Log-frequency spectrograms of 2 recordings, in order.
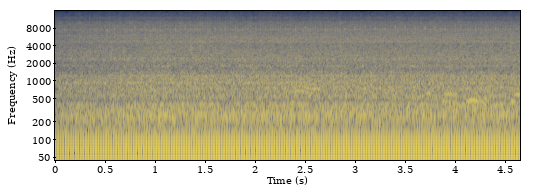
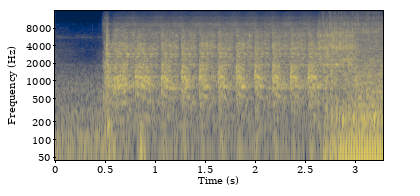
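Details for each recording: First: Mini forklift engine, propane-fuelled, radiator suspected of leaking coolant: fast, steady idle that never drops to a low tickover, idling really high; throttle cable binding. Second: Propane-fuelled mini forklift engine, after fixing the propane blocking the intake and the throttle linkage, battery at 12.2 V: about two seconds of quick, even cranking, then it fires right up and runs steadily on the first try.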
